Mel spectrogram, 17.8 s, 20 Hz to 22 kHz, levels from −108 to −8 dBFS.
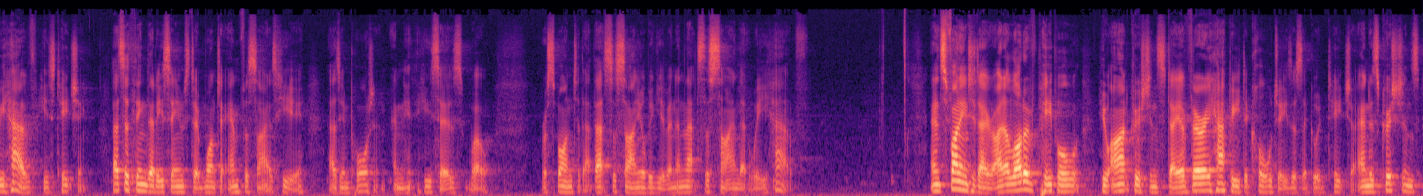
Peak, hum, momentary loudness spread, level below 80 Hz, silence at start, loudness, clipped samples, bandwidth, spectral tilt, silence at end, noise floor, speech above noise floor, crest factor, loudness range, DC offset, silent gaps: -4 dBFS; none; 17 LU; -58 dBFS; 0 s; -28 LUFS; under 0.1%; 18 kHz; -4.5 dB/octave; 0.05 s; -56 dBFS; 29 dB; 24 dB; 12 LU; under 0.1%; none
